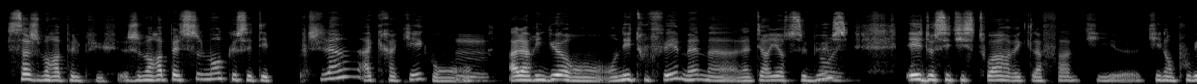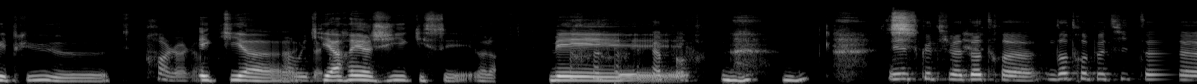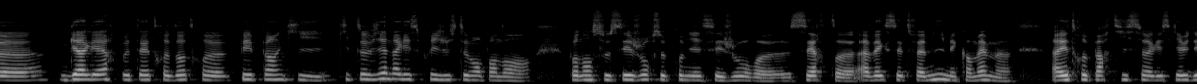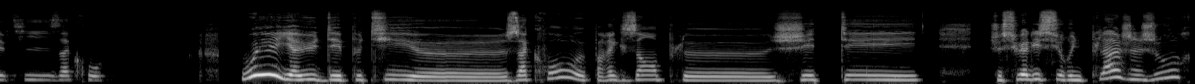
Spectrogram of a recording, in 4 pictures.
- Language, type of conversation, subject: French, podcast, Comment s’est passé ton premier voyage en solo ?
- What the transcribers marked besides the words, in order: static; stressed: "plein"; laugh; drawn out: "Mais"; distorted speech; drawn out: "heu"; drawn out: "heu"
